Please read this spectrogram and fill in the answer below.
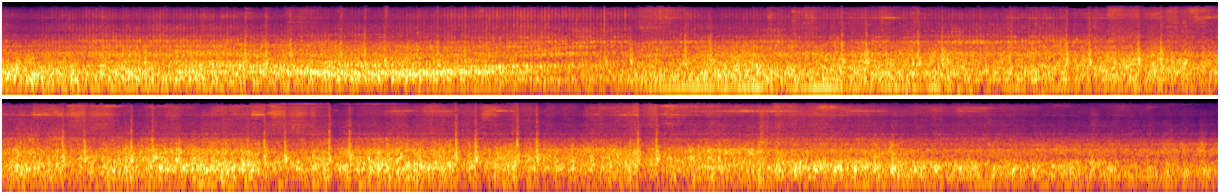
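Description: A KAI diesel-electric locomotive and its passenger coaches passing close by: the locomotive's engine is heard loudly at first, then the coaches' wheels clatter over the rail joints, with high-pitched wheel squeal in the second half as the train goes into the curve and the sound eases off near the end.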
